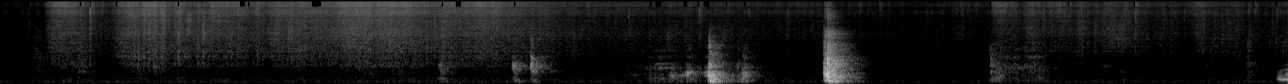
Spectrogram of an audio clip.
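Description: Shrimp dropped into a hot frying pan of noodles, giving a steady soft sizzle with stirring scrapes and a couple of sharp clatters of utensil on pan, close by.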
